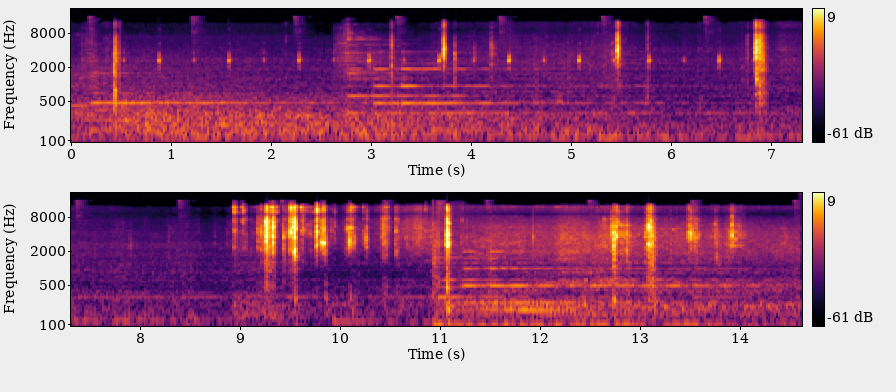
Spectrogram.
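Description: Car running on the road, heard from inside the cabin as a steady low road and engine noise, under background music with held notes. About nine to eleven seconds in, a cluster of sharp clicks and knocks sounds as the car is parked and the driver's door is opened.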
